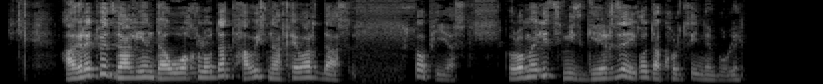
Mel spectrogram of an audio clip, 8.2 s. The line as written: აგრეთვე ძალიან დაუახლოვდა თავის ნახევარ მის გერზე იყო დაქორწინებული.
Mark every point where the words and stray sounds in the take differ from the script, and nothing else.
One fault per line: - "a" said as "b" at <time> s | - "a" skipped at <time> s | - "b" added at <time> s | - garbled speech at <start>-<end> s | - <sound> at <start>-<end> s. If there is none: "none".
- "დას სოფიას რომელიც" added at 3.3 s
